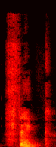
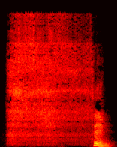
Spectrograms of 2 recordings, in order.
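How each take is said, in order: First: It is said quickly in a conversational way. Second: It is said slowly with a drawn-out th. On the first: "Now let's speed it up" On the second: "We'll do the words really slowly and exaggerate the T H at first"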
